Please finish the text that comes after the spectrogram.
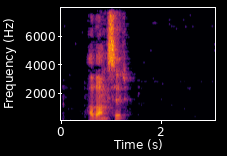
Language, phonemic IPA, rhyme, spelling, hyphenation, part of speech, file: Norwegian Bokmål, /aˈʋaŋsər/, -ər, avancer, a‧van‧cer, noun, Nb-avancer.ogg
- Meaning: indefinite plural of avance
